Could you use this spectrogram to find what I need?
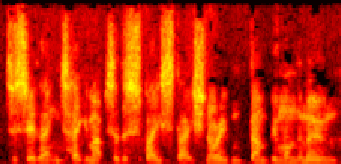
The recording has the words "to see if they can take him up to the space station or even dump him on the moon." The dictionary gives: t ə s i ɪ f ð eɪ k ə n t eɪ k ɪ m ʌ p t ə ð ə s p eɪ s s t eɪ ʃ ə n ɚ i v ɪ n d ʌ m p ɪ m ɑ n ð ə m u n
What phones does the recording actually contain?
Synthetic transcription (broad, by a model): t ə s i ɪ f ð eɪ k ə n t eɪ k ɪ m ʌ p t ə ð ə s p eɪ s s t eɪ ʃ ə n ɚ i v ɪ n d ʌ m p ɪ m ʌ n ð ə m u n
